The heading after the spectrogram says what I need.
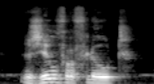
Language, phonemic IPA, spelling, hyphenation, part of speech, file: Dutch, /ˈzɪl.vərˌvloːt/, zilvervloot, zil‧ver‧vloot, noun, Nl-zilvervloot.ogg
- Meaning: silver fleet (fleet transporting silver)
